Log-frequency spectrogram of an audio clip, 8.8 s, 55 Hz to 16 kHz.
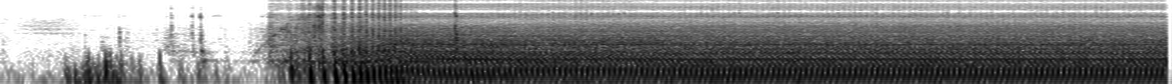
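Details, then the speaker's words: Honda lawn mower with auto choke, unused for three years and running rough, after fitting a new $20 Amazon carburetor: after a couple of pulls it catches and settles into a steady, even run with no surging or stumbling. "going to start the mower now after putting in that new $20 carburetor from Amazon"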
